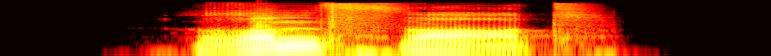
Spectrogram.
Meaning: initial and final clipping (e.g. Elisabeth → Lisa)
- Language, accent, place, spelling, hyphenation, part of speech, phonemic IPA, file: German, Germany, Berlin, Rumpfwort, Rumpf‧wort, noun, /ˈʁʊmp͡fˌvɔʁt/, De-Rumpfwort.ogg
